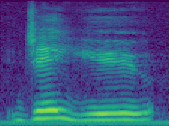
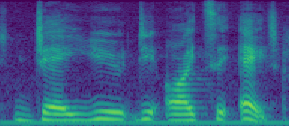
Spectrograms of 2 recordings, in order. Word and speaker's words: Judith: Judith. Judith. I said the name is pronounced as what?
